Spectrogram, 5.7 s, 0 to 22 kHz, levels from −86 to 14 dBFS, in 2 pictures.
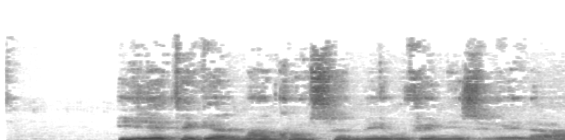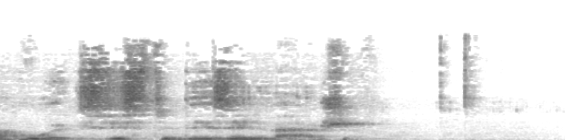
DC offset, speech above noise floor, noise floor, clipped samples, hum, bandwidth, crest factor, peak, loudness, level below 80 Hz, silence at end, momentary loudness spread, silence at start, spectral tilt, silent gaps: under 0.1%; 44 dB; -67 dBFS; under 0.1%; none; 16.5 kHz; 20 dB; -4 dBFS; -23 LUFS; -56 dBFS; 0.45 s; 11 LU; 0.6 s; -4 dB/octave; none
